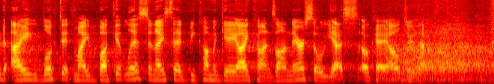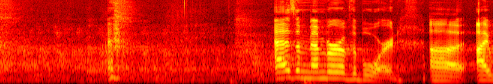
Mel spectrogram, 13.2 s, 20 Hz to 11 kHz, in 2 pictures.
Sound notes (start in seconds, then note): 5.0 audience laughs; 8.1 laughs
